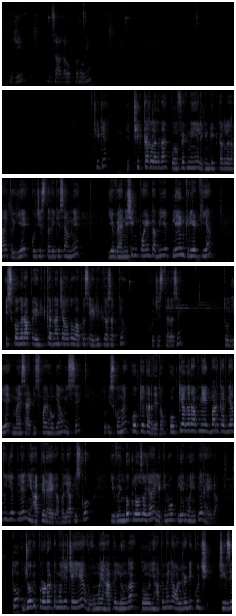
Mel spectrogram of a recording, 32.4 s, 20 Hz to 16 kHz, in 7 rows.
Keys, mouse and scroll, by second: 11.0-12.4 scroll up 1, 16.4-22.5 drag, 24.8 click.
